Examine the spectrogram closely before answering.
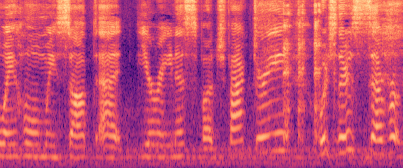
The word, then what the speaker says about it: Uranus: these people's podcasts and apparently you are supposed to pronounce it um Uranus. Yeah, I've heard that. I didn't know that until then. I literally thought it was just Uranus for as long as I was better.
